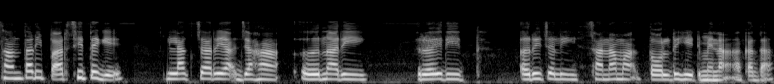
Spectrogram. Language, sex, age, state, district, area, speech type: Santali, female, 18-30, West Bengal, Bankura, rural, spontaneous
